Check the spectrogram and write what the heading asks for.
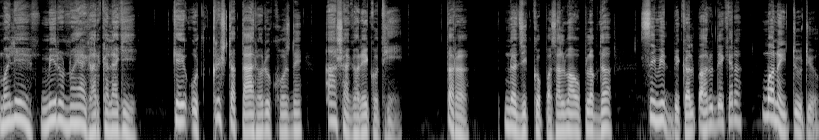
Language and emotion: Nepali, sad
